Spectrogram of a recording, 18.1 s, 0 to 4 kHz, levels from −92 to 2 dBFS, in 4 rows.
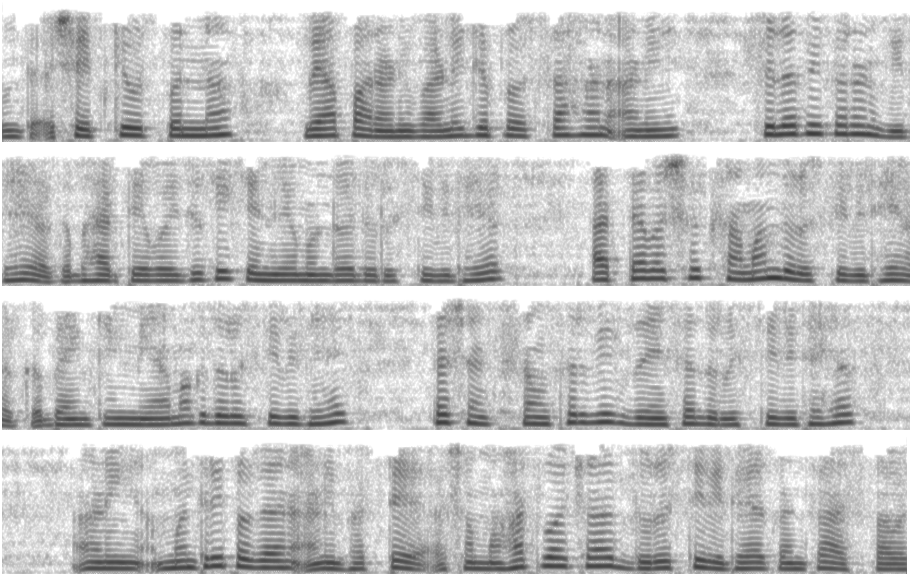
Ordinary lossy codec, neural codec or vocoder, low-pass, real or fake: MP3, 32 kbps; codec, 16 kHz, 4.8 kbps, FACodec; 3.6 kHz; fake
